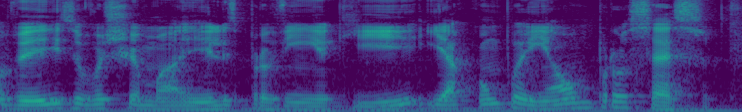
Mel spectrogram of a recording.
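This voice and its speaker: The speaker goes at a moderate pace. Audible room echo fills the recording. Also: man. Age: 30s. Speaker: podcast host, environmental engineer. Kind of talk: casual interview chat. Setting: studio.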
